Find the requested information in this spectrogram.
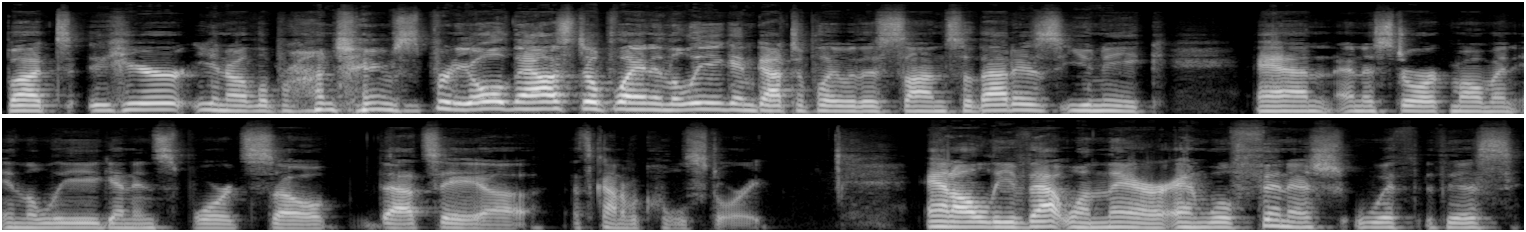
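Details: Adult woman speaking; normal speech.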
